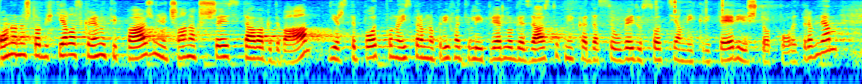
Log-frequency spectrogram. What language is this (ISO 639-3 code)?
hrv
